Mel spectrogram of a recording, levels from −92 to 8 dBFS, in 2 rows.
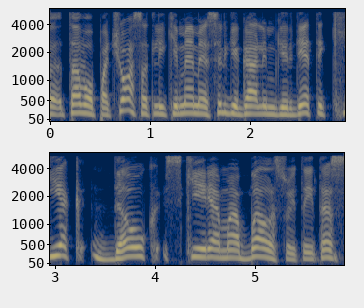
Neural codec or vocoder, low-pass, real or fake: none; 5.4 kHz; real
